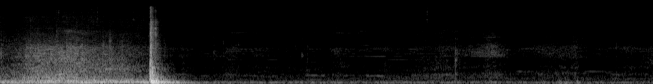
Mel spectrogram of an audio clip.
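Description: Clothes and closet rustling close to the microphone for about a second and a half, ending in one sharp knock, then quiet.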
